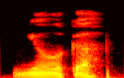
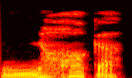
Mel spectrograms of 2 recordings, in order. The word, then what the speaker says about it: nyoka: Nyoka. There it's like Nhoka, which is not the way you pronounce the word.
